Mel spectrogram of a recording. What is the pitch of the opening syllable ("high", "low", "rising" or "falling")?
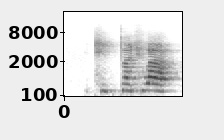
low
